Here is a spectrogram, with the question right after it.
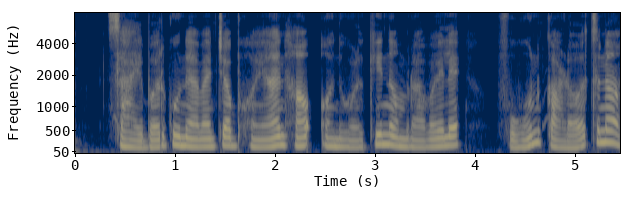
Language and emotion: Goan Konkani, fearful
